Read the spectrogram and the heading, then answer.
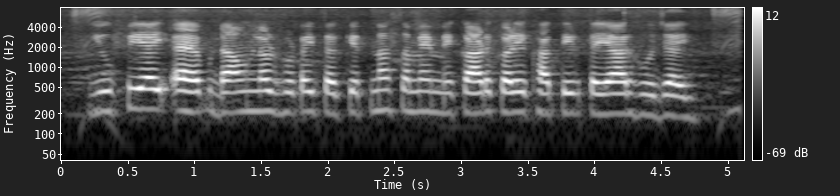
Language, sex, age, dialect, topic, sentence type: Magahi, male, 25-30, Western, banking, question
